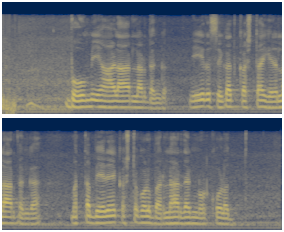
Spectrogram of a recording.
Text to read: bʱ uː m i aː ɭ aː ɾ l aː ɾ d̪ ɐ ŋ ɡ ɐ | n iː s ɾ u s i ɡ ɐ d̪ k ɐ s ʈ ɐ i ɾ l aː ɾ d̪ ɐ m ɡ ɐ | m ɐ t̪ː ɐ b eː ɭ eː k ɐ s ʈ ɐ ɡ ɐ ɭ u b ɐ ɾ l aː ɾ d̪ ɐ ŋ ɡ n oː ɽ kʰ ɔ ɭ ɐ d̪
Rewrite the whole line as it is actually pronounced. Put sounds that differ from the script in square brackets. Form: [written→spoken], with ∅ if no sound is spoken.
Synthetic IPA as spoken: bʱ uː m i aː ɭ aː ɾ l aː ɾ d̪ ɐ ŋ ɡ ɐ | n iː [s→∅] ɾ u s i ɡ ɐ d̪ k ɐ [s→ʂ] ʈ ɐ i ɾ l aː ɾ d̪ ɐ [m→ŋ] ɡ ɐ | m ɐ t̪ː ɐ b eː [ɭ→ɾ] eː k ɐ [s→ʂ] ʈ ɐ ɡ ɐ ɭ u b ɐ ɾ l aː ɾ d̪ ɐ ŋ ɡ n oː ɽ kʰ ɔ ɭ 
